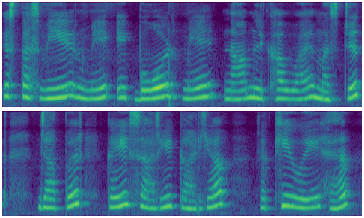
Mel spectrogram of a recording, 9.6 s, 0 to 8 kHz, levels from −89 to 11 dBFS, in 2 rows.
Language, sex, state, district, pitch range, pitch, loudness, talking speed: Hindi, female, Karnataka, Bangalore, 245-300 Hz, 275 Hz, -18 LUFS, 110 wpm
